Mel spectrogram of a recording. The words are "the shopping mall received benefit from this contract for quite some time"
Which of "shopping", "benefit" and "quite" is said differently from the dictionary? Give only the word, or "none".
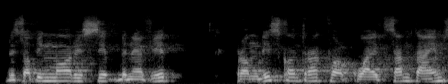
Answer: shopping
